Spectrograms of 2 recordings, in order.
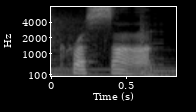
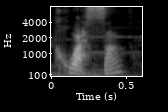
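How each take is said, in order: First: It is said with an English pronunciation. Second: It is said the French way, stronger R. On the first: "I'm being nice pronouncing it in English" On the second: "we push the R a little bit more"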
